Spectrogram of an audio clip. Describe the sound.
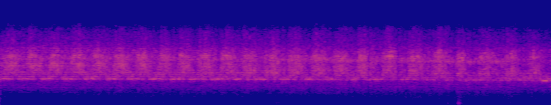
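Insects chirp in the mountains, among them cicadas, in a dense, high, rapidly pulsing drone that stays steady and fairly loud throughout, with no voices.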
